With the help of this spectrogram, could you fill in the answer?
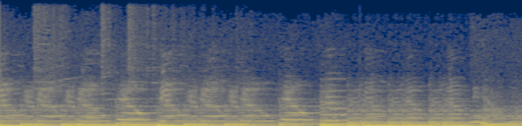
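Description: Cat-like meows ring out over a loud, steady musical track with heavy bass, the wavering cries blending into the sustained synth tones throughout.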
